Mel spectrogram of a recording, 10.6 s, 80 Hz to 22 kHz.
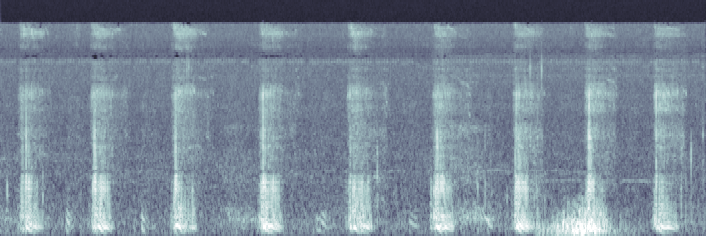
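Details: Baby snoring loudly in deep sleep: short, soft, noisy breaths with a light snoring rattle, about 50 a minute.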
